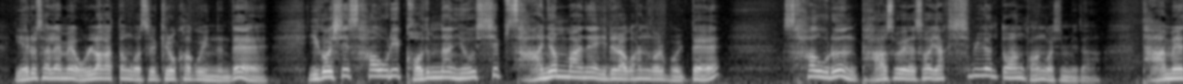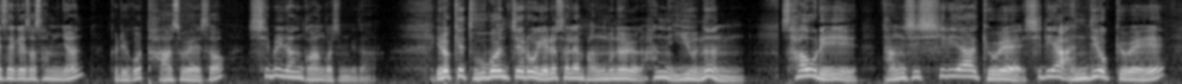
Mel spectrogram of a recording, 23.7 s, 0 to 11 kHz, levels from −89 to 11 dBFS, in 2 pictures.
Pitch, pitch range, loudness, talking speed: 145 Hz, 125-185 Hz, -18 LUFS, 290 characters per minute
